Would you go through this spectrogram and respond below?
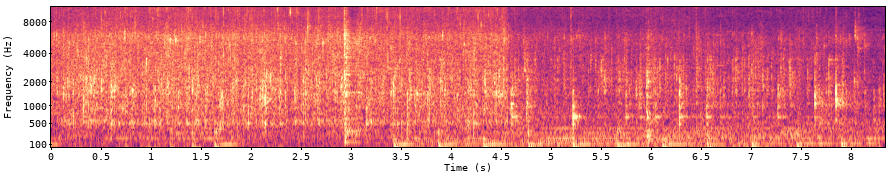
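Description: Chicken wings for Korean fried chicken refry in hot oil, a dense continuous sizzle and bubbling that stays loud and steady throughout, with small crackles and no voices.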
